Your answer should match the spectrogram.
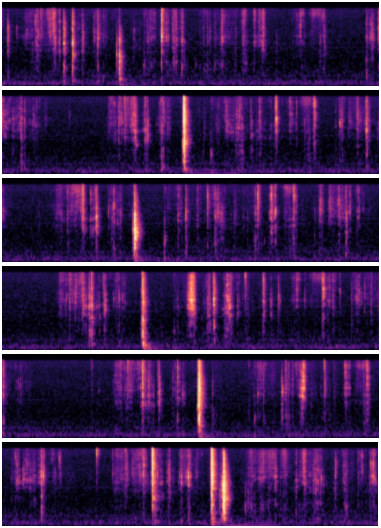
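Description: Football trading cards being handled by hand: faint scattered clicks and snaps as cards are flicked through and set down, with about five louder snaps spread through.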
